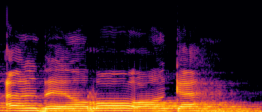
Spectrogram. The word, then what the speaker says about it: أدراك: ওয়া মা أدراك وما আদরাকা দাল কলকলার হরফ নিচের দিকে ধাবিত করে ধাক্কা দিয়ে উচ্চারণ করব আদে আদে ওয়া মা আদরাকা মাল হুতামাহ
